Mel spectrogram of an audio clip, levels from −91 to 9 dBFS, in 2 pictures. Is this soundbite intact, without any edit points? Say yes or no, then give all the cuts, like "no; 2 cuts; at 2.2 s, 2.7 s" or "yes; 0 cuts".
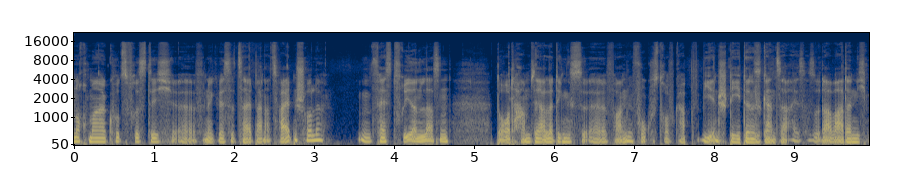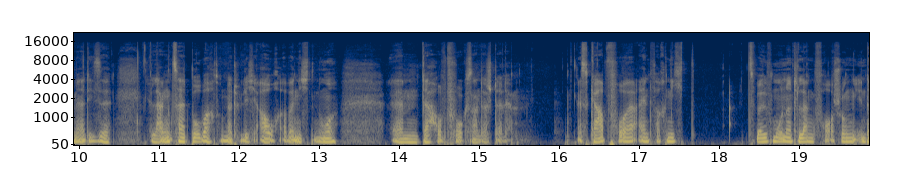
no; 1 cut; at 16.1 s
